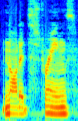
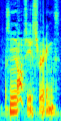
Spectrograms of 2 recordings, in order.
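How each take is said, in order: First: Said in the usual way. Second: Put-on playful, slower British accent; mock British accent. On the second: Braider joking about knotted strings, mock British accent. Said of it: "British accent?".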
